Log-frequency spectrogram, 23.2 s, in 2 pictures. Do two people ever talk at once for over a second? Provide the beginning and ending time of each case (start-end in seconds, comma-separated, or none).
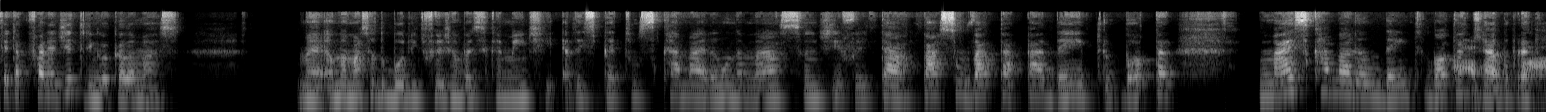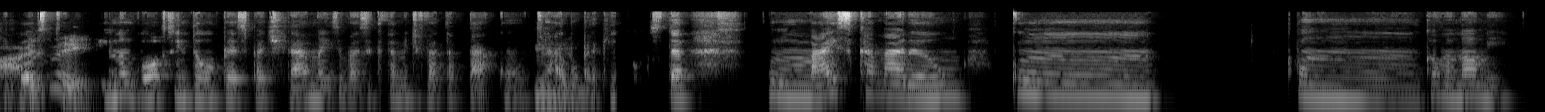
10.9-12.4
